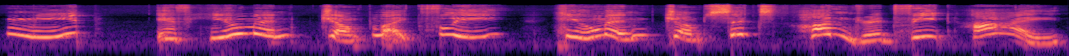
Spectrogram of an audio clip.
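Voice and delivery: very high squeak; squeaky creature. Acted. Thud squeaks mid-jump in a very high voice. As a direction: squeak out the fact like a tiny alien. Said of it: "Thud squeaked".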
